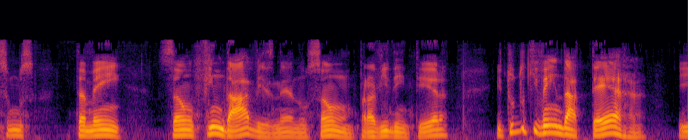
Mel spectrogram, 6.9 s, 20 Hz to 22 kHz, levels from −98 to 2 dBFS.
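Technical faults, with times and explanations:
The speech carries its full band up to about 7.7 kHz through a Bluetooth mSBC headset codec, with only the light graininess on louder passages that this wideband link leaves, and no technical faults can be heard.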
